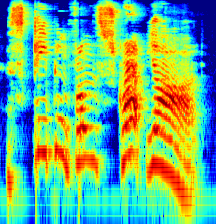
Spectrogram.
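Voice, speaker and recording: A man's voice: very high voice, big pitch swings, unhurried, bright, forceful tone, highs cut off, voice pushed up, exaggerated voice. A man voicing a frightened, grateful male steam engine in a storybook, talking timidly and shakily. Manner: timid and shaky.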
